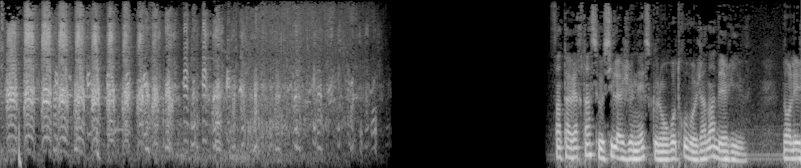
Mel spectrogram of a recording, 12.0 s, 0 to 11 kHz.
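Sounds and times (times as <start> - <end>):
ducks quacking: 0.0 - 5.9
speech: 8.4 - 12.0.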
